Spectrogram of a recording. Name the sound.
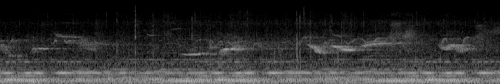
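light rain falling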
